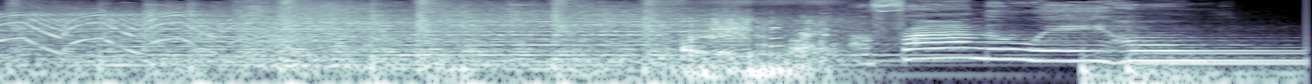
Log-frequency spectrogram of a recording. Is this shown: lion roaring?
yes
